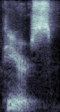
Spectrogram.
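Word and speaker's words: Pirc: Guys told me last time that it's not a perk defense, that it's a Slovenian last name that should be pronounced Pierce.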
